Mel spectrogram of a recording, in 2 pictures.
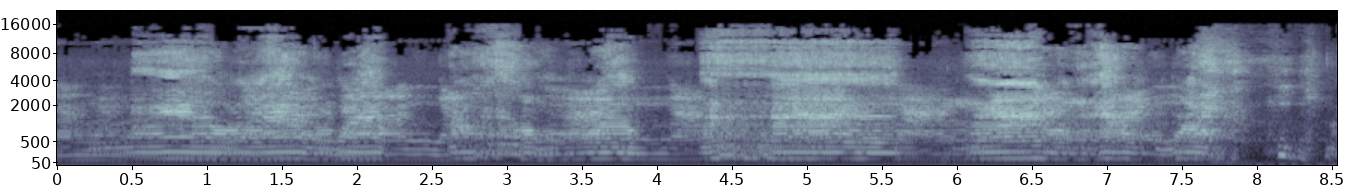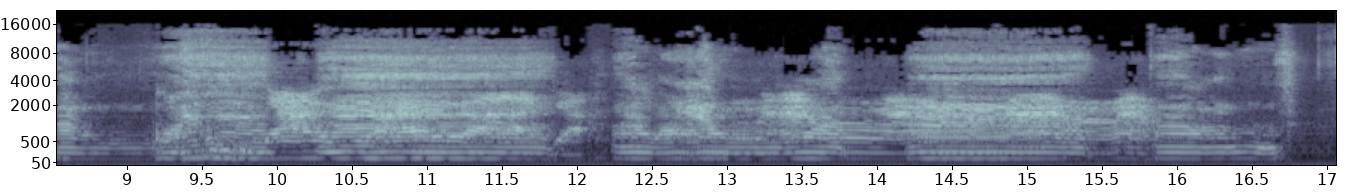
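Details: A dog named Max makes a long run of mad, talking-like mumbles: throaty, harmonic grumbles that rise and fall in pitch, with short breaths between phrases, lasting over sixteen seconds indoors.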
